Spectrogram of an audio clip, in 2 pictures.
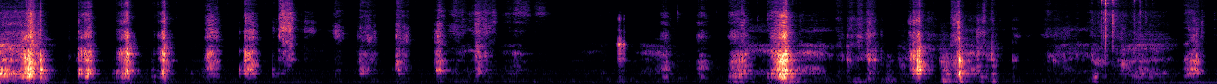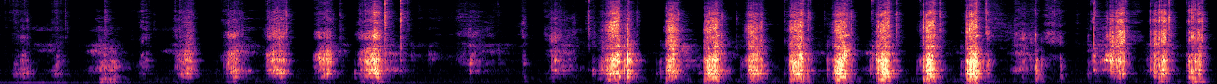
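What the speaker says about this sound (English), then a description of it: "I'm just using the edge of my scissors just to scrape those edges there" Rapid rhythmic scraping strokes of a scissors edge along paper edges, dry and raspy, come in bursts with short pauses between them, close up and fairly loud.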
